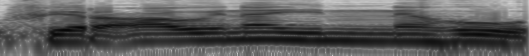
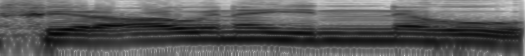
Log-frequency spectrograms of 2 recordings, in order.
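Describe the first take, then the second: The two takes are said the same way.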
